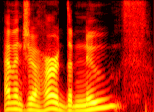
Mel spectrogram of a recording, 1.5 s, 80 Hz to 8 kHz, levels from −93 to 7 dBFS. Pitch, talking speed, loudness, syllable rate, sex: 155 Hz, 195 wpm, -16 LUFS, 4.3 syllables/s, male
